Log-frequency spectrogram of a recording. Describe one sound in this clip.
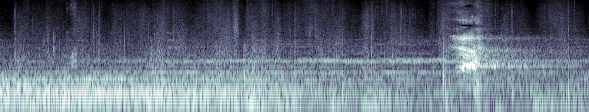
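Dry vines rustle and creak as a climber pulls up them.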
